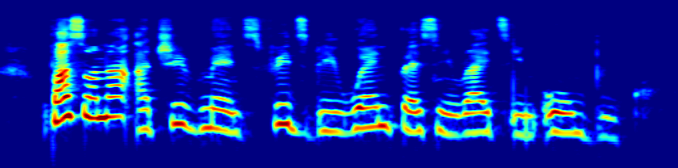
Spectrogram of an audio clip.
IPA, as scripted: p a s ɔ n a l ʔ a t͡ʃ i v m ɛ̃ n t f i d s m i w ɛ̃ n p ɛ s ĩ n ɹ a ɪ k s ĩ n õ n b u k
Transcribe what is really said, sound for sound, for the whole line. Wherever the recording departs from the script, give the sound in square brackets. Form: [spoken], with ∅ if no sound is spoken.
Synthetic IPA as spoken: p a s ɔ n a l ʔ a t͡ʃ i v m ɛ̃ n t f i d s [b] i w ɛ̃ n p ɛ s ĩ n ɹ a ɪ [t] s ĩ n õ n b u k

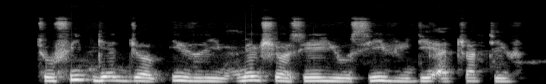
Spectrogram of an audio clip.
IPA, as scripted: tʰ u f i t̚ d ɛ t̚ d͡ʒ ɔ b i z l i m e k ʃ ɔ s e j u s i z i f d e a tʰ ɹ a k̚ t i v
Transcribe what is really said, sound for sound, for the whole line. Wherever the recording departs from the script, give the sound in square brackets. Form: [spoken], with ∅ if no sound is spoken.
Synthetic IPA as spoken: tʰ u f i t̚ [ɡ] ɛ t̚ d͡ʒ ɔ b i z l i m e k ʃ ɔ s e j u s i [v] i [∅] d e a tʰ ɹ a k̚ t i v

